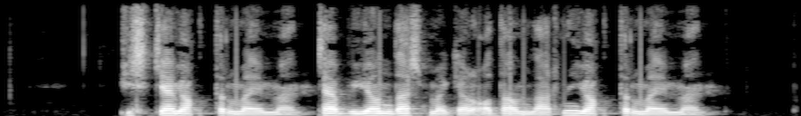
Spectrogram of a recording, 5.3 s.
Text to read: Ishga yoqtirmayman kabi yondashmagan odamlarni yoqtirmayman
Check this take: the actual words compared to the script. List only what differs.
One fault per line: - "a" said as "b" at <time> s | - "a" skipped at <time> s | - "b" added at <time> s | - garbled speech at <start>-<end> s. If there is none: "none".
none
